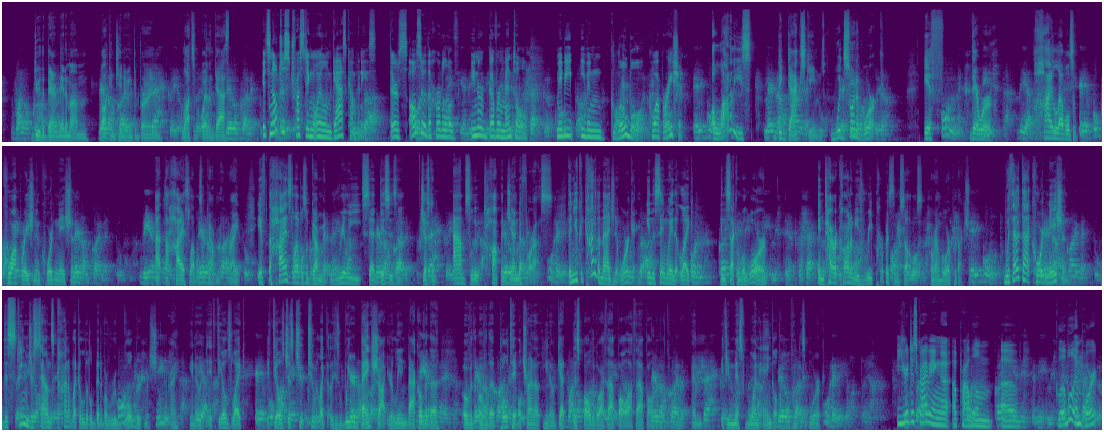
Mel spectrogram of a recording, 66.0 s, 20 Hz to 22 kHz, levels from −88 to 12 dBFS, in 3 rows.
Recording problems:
voice in the background; loud; throughout; 7 dB below the speech

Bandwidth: 17.5 kHz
